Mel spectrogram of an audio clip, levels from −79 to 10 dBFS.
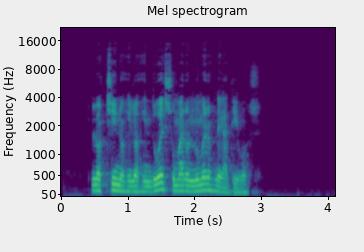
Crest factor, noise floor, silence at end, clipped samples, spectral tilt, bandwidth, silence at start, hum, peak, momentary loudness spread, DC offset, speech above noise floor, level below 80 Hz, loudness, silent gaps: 16 dB; -66 dBFS; 1.2 s; under 0.1%; -6 dB/octave; 14.5 kHz; 0.45 s; none; -2 dBFS; 10 LU; under 0.1%; 48 dB; -52 dBFS; -18 LUFS; none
